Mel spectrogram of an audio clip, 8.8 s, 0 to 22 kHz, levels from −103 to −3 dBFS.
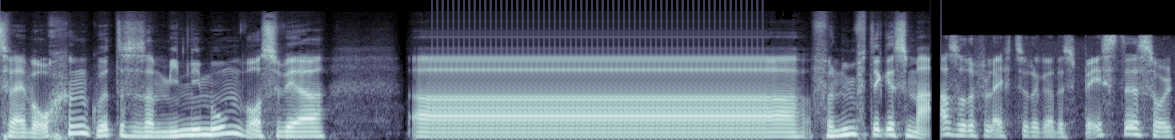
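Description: From 3.24 to 5.76 s, a system hang loop replays one 40 ms slice of audio over and over, about 60 times, producing a steady 25 Hz buzz. Unlike a dropout stutter, every cycle is identical, and speech picks up afterwards with essentially nothing skipped.

At 6.98 s an 80 ms silence falls, and then the speech turns duller and quieter to the end, with nothing above 7.6 kHz, a level drop of about 5 dB, and a new noise floor about 35 dB down. This is likely an input switched to a poorer device, not a plain filter, because of the gap and the fresh background noise.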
